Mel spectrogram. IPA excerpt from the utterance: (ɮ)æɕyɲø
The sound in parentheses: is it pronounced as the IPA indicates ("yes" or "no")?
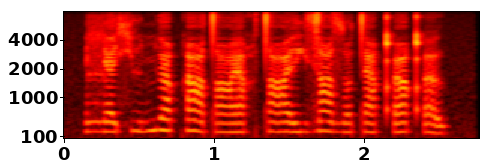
yes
